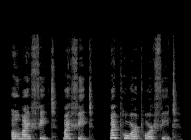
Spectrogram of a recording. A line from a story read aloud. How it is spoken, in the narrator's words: cried Sea Gull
